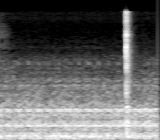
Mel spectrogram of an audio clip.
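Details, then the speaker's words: Gas furnace after replacing a bad ECM blower motor, tested by holding a tool in: smooth, even low-speed fan rush with a steady low hum and no rubbing or rattle; the new blower runs normally. "OMG it's working you hear that that's the sound of a blower motor on well low speed because it's on the"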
